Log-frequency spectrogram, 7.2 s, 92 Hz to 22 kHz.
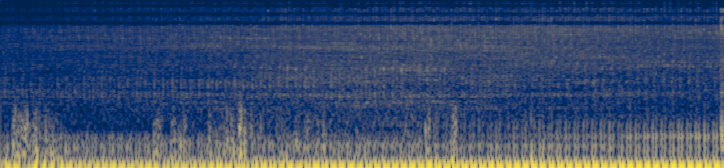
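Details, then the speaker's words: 2007 Suzuki SV650S K6, 12,669 miles, 4-stroke liquid-cooled fuel-injected V-twin with Leo Vince exhaust: deep even loping beat with throaty burble holding steady; normal idle. "Suzuki is a 4-stroke V-twin. It's liquid cooled, fuel injection. Let's fire it up and see what it sounds like with that Leo Vince exhaust."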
